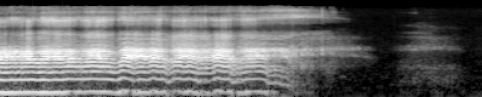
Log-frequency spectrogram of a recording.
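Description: A man's long, sustained open-mouthed 'aaah', voiced with the mouth stretched as wide as it will go. It holds a steady pitch, wavers a little in the middle, and fades out about four seconds in, followed by a faint breath.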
